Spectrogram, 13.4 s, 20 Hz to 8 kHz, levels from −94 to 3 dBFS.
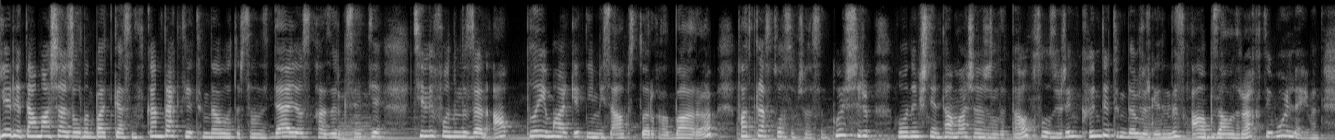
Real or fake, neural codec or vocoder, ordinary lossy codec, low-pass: fake; codec, 16 kHz, 4 kbps, X-Codec, HuBERT features, trained on balanced general audio; none; none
